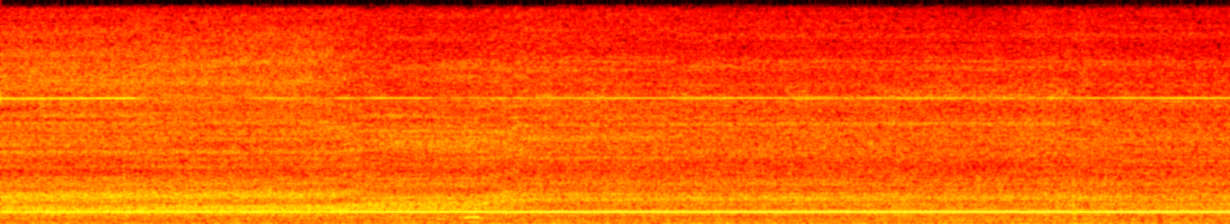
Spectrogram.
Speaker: Okay, that tells me a lot. That tells me it's all into pieces now. That needs to be cleaned up. And the filter is like that.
